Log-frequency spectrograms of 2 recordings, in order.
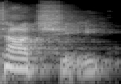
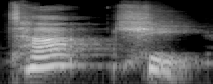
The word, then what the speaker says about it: Tati: i have friends totally i know it's written weird in english but no it's not like tati westbrook it's pronounced tachi tachi tatiana tachi so you can call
